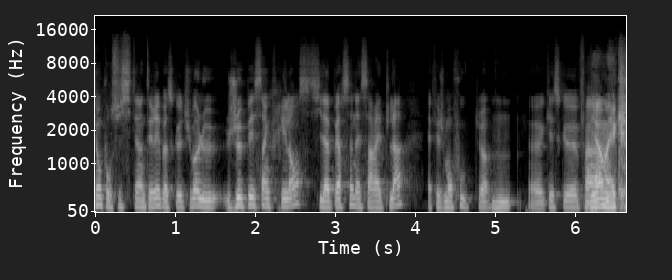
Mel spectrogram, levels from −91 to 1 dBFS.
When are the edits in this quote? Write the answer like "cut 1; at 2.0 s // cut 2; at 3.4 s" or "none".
none

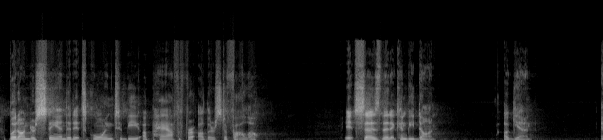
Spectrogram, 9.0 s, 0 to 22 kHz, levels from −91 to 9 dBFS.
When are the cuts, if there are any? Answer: none

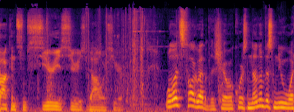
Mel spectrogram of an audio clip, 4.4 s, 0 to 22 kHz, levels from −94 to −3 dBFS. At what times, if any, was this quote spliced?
cut 1; at 3.1 s

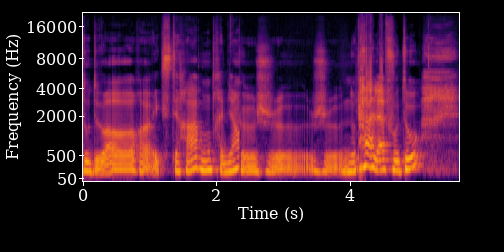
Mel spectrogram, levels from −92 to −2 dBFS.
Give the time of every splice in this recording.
cut 1; at 2.3 s // cut 2; at 4.1 s

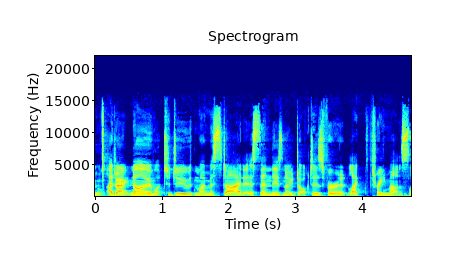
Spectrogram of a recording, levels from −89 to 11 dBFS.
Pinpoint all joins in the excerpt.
none

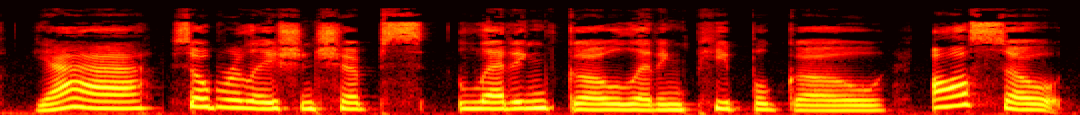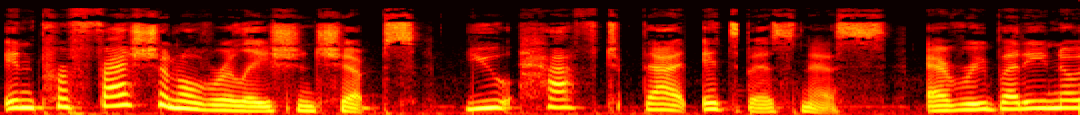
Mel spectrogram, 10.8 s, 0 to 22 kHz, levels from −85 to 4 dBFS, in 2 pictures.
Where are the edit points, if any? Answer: cut 1; at 1.1 s // cut 2; at 2.8 s // cut 3; at 8.0 s // cut 4; at 8.5 s // cut 5; at 9.1 s

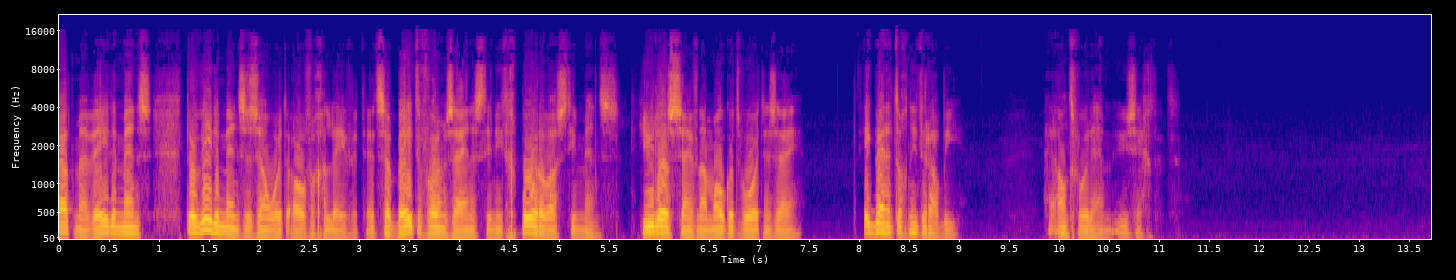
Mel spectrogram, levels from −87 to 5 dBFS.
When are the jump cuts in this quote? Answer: cut 1; at 5.7 s // cut 2; at 6.4 s

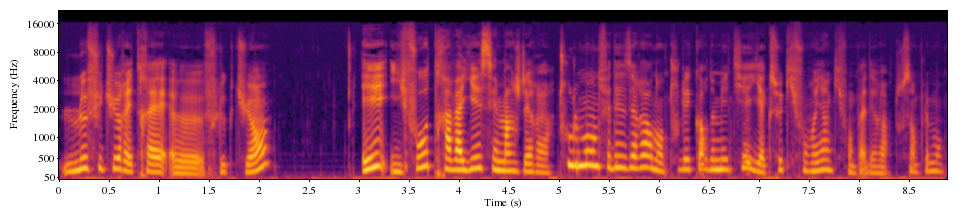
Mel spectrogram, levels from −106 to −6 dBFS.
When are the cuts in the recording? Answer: none

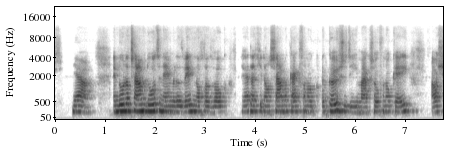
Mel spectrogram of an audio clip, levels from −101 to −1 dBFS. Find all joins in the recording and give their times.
cut 1; at 1.5 s // cut 2; at 3.6 s // cut 3; at 5.3 s

